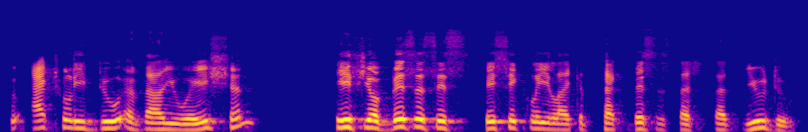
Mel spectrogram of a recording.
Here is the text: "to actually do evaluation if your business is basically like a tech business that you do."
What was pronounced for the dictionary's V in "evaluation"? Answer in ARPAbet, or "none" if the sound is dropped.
V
